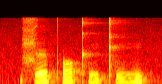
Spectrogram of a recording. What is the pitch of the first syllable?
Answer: rising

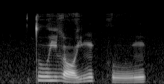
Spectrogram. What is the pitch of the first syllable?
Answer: high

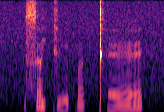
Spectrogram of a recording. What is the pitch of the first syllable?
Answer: high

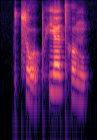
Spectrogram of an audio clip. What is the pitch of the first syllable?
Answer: low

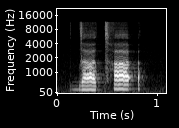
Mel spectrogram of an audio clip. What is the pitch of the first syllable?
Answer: low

